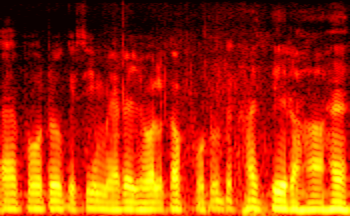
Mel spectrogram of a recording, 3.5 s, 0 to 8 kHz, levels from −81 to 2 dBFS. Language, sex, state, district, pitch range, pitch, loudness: Hindi, male, Uttar Pradesh, Lalitpur, 100-110 Hz, 105 Hz, -17 LUFS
